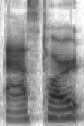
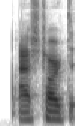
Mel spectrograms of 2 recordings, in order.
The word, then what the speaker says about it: Astarte: stream from the room it's pronounced ass tart but ashtart is also a valid translation I prefer astarte ask tarte good morning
